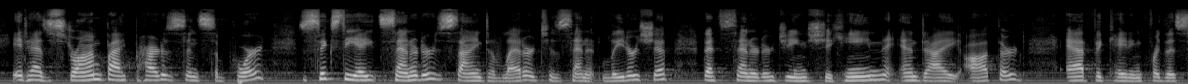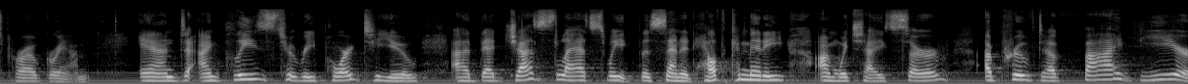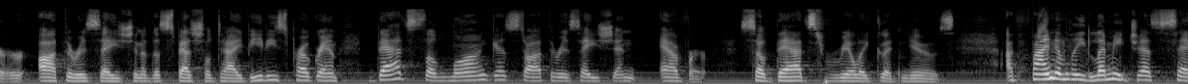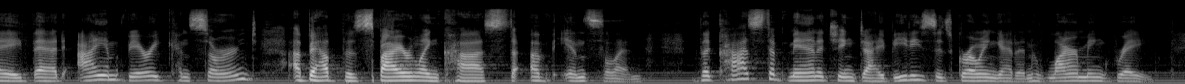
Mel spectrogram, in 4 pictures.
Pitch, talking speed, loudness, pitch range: 175 Hz, 115 wpm, -23 LUFS, 155-195 Hz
